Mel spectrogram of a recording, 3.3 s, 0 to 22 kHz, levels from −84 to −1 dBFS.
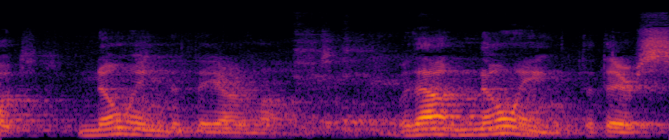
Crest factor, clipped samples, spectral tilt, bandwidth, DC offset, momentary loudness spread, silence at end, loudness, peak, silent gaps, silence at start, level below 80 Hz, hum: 18 dB; under 0.1%; -4.5 dB/octave; 15.5 kHz; under 0.1%; 15 LU; 0 s; -30 LUFS; -12 dBFS; none; 0 s; -84 dBFS; none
